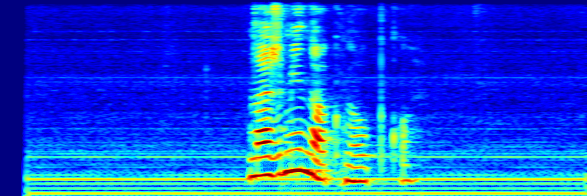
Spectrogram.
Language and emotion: Russian, neutral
